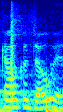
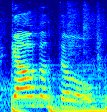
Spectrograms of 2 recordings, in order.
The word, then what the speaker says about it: Gal Gadot: Gal Gadot, right? Is that how you say it, or is it Gal Gadot? Gal Gadot. Gal Gadot.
